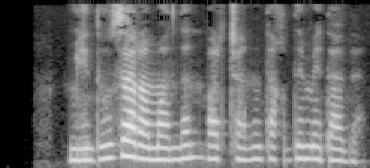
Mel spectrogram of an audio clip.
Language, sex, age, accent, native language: Uzbek, female, 19-29, Farg'ona, Uzbek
